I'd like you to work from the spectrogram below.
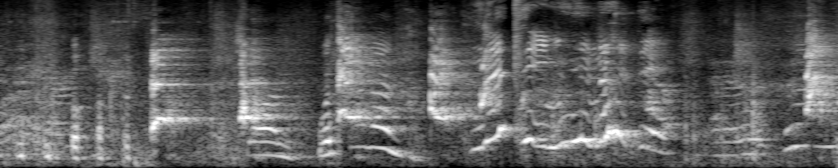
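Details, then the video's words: Ruby the pug goes after the vacuum she treats as her enemy, giving sharp repeated yaps and grumbling barks while people speak over her. "Ruby the pug vs. the vacuum"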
